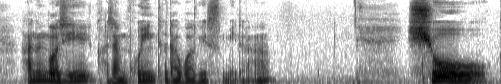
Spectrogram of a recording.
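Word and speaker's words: 生: 것이 가장 포인트라고 하겠습니다 쇼 세이 세이는 새라고 자동으로 읽기도 하죠 쇼 혹은 세라고 읽고 태어나다 살다 그런 뜻인데이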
